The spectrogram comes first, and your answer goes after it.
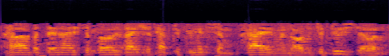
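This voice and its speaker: An actor playing a courteous, learned foreign psychiatrist in a 1930s radio drama, formal, measured and polite. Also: male voice, mid-range voice, close to an everyday voice. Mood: genial, curious. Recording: tinny 1930s radio with crowd murmur.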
